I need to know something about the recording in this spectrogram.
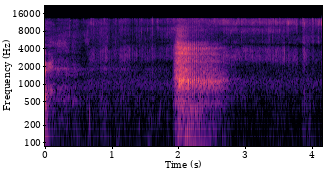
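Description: A man's single long sigh, a noisy exhale about two seconds in that fades out within a second, over faint woodland quiet.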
